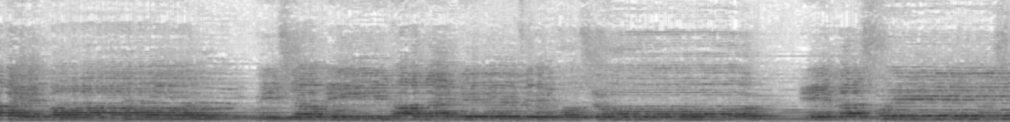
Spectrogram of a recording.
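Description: Church congregation singing a hymn together in long, held notes, with short breaks between phrases.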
